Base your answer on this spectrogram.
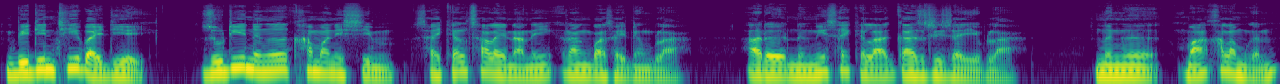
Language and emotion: Bodo, neutral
